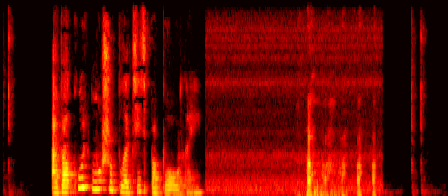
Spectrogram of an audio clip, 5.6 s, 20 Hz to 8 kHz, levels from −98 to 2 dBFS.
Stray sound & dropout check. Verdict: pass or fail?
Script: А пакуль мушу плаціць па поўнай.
fail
